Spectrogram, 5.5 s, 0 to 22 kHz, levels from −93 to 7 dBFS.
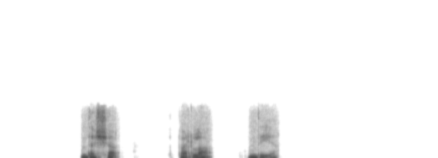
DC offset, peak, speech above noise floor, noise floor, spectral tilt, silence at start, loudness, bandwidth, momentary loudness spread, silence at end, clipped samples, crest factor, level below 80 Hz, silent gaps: under 0.1%; -12 dBFS; over 62 dB; under -90 dBFS; -4.5 dB/octave; 1 s; -30 LUFS; 7.6 kHz; 11 LU; 2 s; under 0.1%; 22 dB; -72 dBFS; 1.60-1.66 s, 1.79-2.07 s, 2.73-2.97 s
